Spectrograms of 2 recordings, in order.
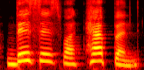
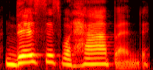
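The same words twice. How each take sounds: First: The word 'this' is short and unstressed. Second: The word 'this' is lengthened and stressed. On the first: The speaker calls it wrong. "이게 아니라" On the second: The speaker calls it right. "원래 이 소리보다 한 일 점 이 배쯤 길게 표현을 해주는 거예요"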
